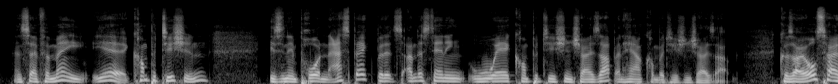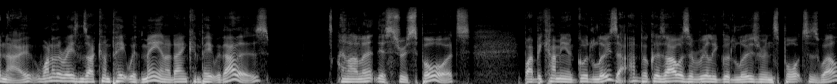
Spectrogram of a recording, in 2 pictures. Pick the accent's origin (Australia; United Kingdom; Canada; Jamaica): Australia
